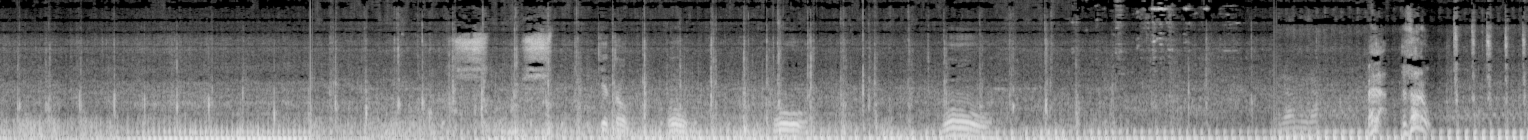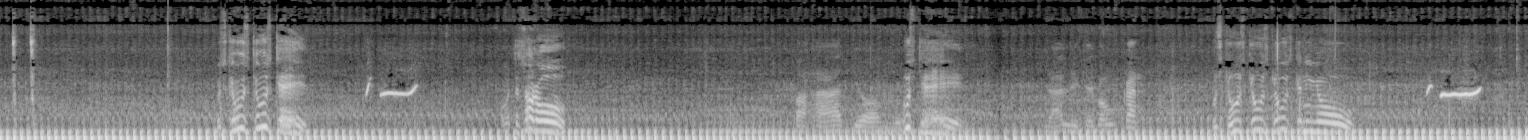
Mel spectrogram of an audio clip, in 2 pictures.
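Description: Motorcycle engine running steadily at low speed, with drawn-out calls sounding over it every few seconds.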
